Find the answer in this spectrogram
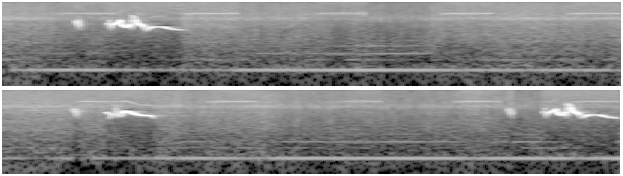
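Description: Wedge-tailed Grass-Finch giving three short, high, twisting whistled phrases roughly every three and a half seconds, over a steady low hum.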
